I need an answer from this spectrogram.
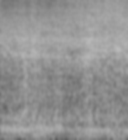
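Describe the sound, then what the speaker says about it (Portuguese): A vehicle engine revs hard in a loud, continuous low roar that holds steady through the brief moment without pause. "É essas palhaçadas de pessoa que fica acelerando, ó."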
